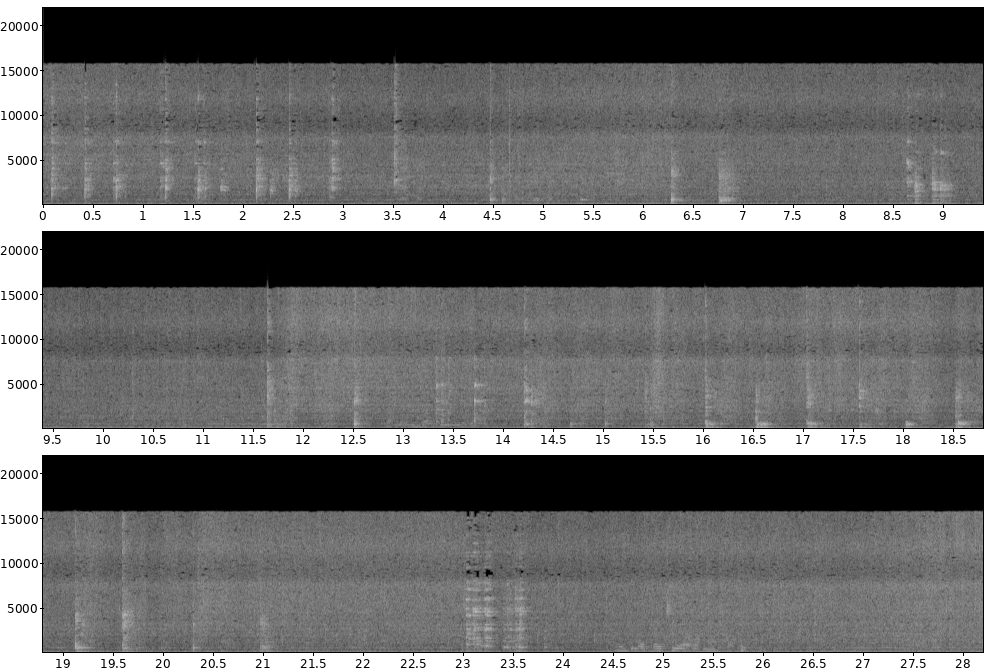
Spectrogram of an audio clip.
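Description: Minced pork frying in a hot wok, with a steady sizzling hiss. A metal spatula repeatedly scrapes and taps against the wok as the meat is stirred, in runs of sharp clicks with calmer stretches of sizzle between them.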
